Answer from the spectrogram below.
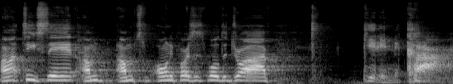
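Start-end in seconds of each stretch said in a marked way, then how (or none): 3.6-4.5 put-on very low, deep New York accent. Speaker retells a cousin who jumped behind the wheel; Jonathan's New York accent. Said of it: "With that New York accent".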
